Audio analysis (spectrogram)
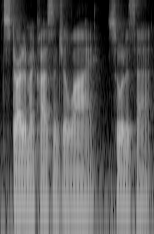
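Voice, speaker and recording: This is a very deep-voiced man of eighteen co-hosting a casual podcast. He talks in a loose, chatty way and often laughs while telling his stories. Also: monotone, normal speed, creaky, fairly bright tone. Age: under 20. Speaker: podcast co-host. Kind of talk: casual chat.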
